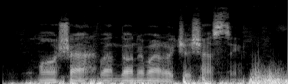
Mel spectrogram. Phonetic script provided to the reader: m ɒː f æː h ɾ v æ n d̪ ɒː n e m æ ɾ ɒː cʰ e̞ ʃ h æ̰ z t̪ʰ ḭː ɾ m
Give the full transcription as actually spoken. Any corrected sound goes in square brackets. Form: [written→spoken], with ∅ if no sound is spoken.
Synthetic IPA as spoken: m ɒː [f→ʃ] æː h ɾ v æ n d̪ ɒː n e m æ ɾ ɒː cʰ e̞ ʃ h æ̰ [z→s] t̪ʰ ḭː [ɾ→∅] m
